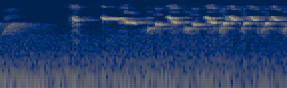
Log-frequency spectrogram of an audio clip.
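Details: Goldfinch singing a short run: a single high note, then a stream of clear, rapidly repeated twittering notes with whistled glides, loud and close.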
